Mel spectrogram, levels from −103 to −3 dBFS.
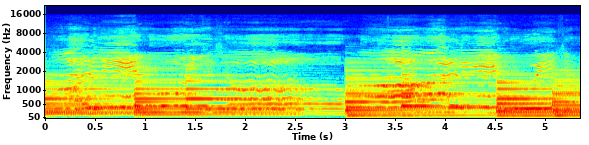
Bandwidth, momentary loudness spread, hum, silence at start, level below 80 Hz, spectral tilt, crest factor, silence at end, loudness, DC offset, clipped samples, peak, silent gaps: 10 kHz; 7 LU; none; 0 s; -54 dBFS; -7 dB/octave; 16 dB; 0 s; -17 LUFS; under 0.1%; under 0.1%; 0 dBFS; none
